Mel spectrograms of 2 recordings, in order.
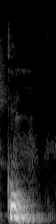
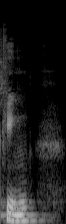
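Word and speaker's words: Küng: que se llamaba Hans Kuhn. Creo que en alemán se pronuncia King, pero no estoy seguro porque no hablo alemán. Pero autor, teólogo Hans King, a pesar de ser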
